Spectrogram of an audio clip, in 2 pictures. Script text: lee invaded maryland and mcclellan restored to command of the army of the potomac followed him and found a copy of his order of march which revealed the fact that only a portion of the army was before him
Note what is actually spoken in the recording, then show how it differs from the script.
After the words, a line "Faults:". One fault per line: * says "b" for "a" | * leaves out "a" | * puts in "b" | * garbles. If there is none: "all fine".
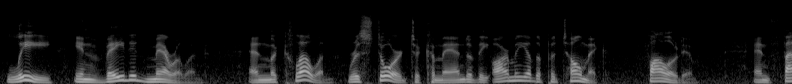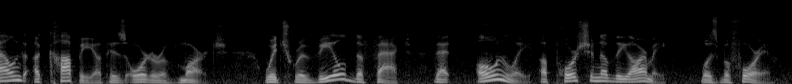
lee invaded maryland and mcclellan restored to command of the army of the potomac followed him and found a copy of his order of march which revealed the fact that only a portion of the army was before him
Faults:
all fine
